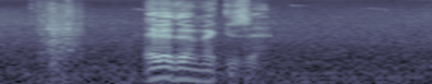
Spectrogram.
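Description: A middle-aged man speaks quietly nearby.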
